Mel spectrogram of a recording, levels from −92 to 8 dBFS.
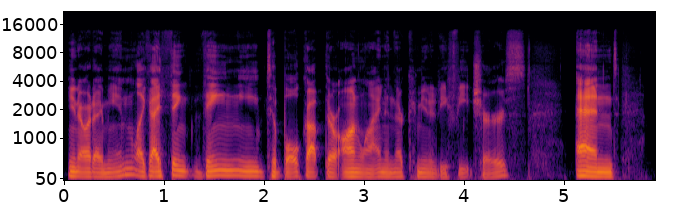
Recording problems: none

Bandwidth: 14 kHz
